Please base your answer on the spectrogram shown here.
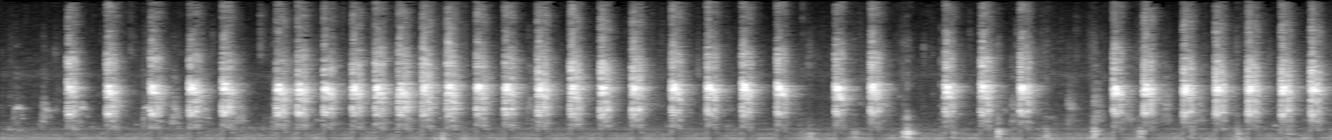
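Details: Java sparrow chicks on their third day home, begging while being fed as two older birds barge in; a long, even series of harsh high cheeps, roughly four per second.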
